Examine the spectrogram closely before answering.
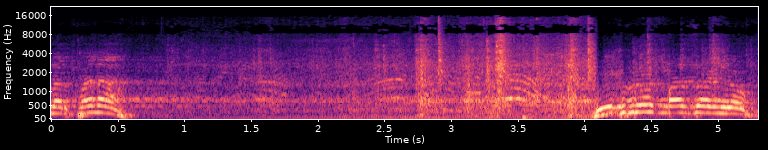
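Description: Men shout nearby outdoors.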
